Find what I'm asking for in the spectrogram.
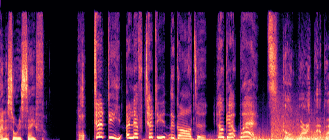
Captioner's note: oinks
